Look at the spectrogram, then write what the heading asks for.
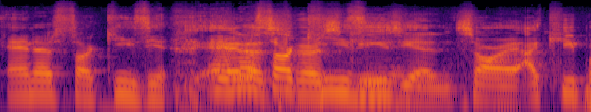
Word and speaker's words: Sarkeesian: Was it Carcesian days? Anna. I can't even pronounce her name. Anna Sarkeesian.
